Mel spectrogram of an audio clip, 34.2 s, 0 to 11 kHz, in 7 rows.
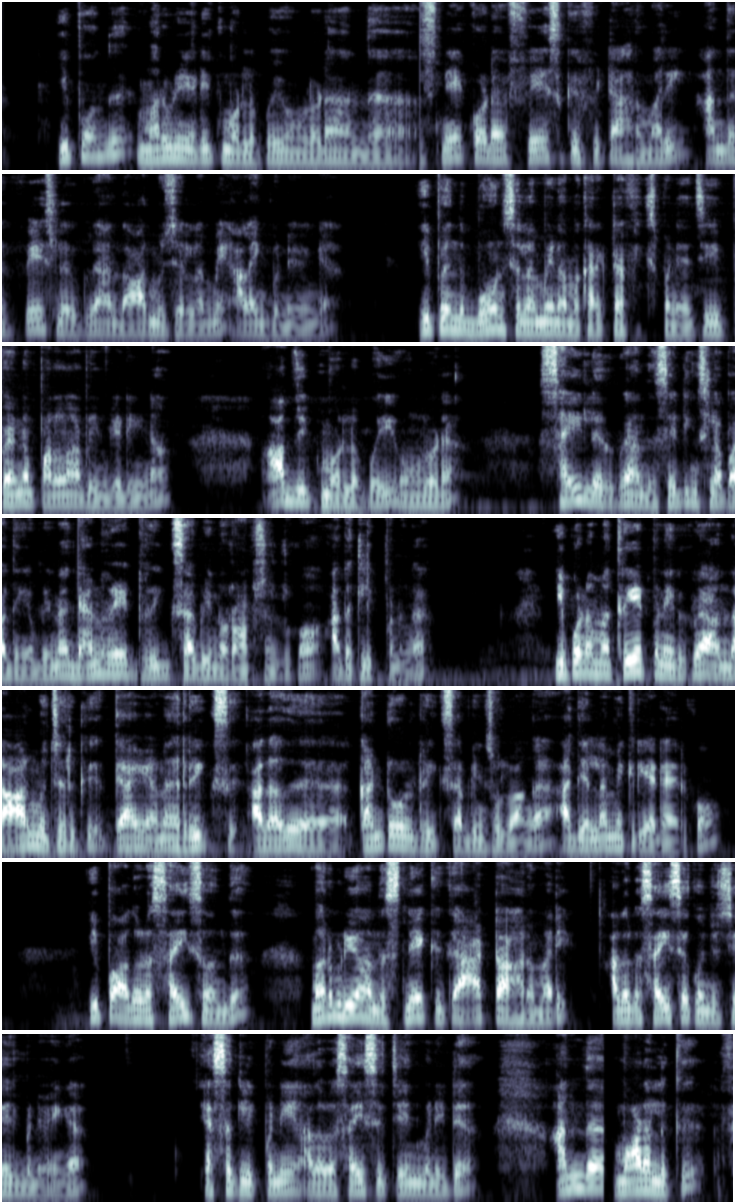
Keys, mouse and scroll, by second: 0.5 middle click, 0.7 click, 1.2 ctrl+z, 1.4 click, 2.6 click, 3.0 click, 4.0 click, 4.1 click, 4.7 click, 4.9 click, 5.4 ctrl+z, 5.8 middle click, 7.8 ctrl+middle click, 9.0 middle click, 11.3 click, 13.2 middle click, 17.6 click, 18.4 middle click, 20.5 middle click, 32.8 middle click.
